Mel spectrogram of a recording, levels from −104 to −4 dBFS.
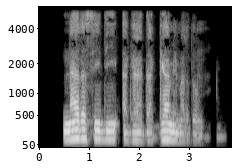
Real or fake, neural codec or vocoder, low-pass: real; none; 5.4 kHz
